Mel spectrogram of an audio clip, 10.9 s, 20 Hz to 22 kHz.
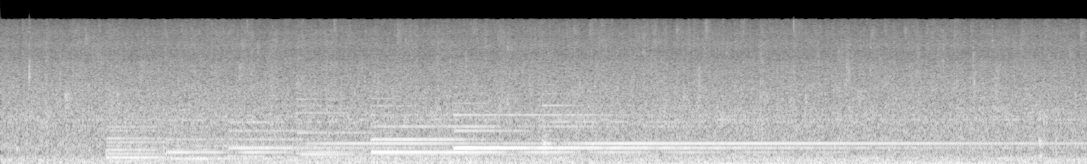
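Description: Steady rain hiss with a Kawai NV10 hybrid digital piano entering about a second in: soft, slow rising groups of notes, each settling onto a long held note that rings on under the rain.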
